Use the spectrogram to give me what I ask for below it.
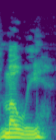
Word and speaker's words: Maui: So kind of more biting down on the on the vowels. Maui.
